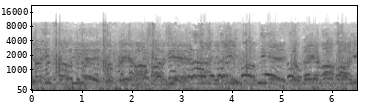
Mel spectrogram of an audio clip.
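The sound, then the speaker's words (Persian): Telecom retirees at a protest rally in Khuzestan chant and shout together as a crowd. The voices are loud and continuous, rising in rhythmic waves of massed calling. “و بالاخره صدای بازنشستگان مخابرات در تجمع اعتراضی خوزستان روز دوشنبه.”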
